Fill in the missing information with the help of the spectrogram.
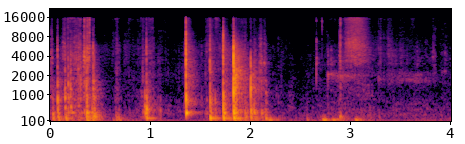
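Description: Hands handling a cardboard album box and its photocards: a run of light knocks and taps in the first two seconds, one of them louder, then a short rustling slide about three seconds in.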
